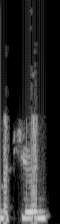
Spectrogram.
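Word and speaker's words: McEwan: Or that would have been McEwen at the time.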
